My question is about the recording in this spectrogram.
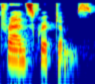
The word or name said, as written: transcriptomes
